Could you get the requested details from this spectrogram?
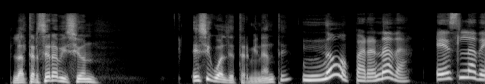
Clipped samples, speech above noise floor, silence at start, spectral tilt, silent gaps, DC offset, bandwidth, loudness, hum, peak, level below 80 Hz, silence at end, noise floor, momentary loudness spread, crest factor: under 0.1%; 50 dB; 0.15 s; -5 dB/octave; none; under 0.1%; 12 kHz; -15 LUFS; none; 0 dBFS; -42 dBFS; 0 s; -64 dBFS; 7 LU; 14 dB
